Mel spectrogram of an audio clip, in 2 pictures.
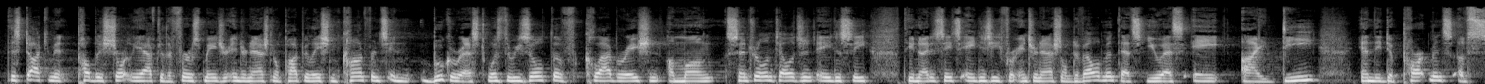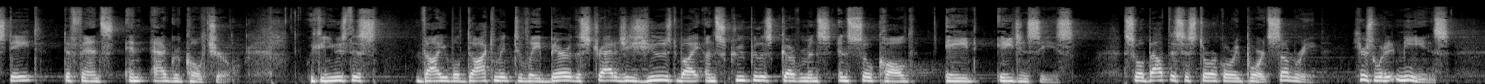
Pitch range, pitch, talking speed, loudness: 150-180 Hz, 165 Hz, 140 wpm, -12 LUFS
